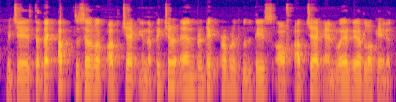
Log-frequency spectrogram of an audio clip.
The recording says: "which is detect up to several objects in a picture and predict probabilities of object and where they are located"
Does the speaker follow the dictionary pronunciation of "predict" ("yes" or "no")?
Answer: yes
